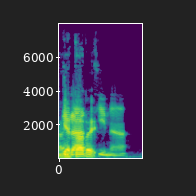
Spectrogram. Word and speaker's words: Giratina: Giratina. You gotta roll the R a little bit.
